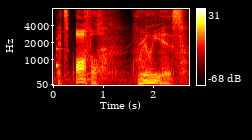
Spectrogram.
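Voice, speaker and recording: An actor playing a worried, mild older male villager with a very husky voice in a video game. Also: sits low, very animated, slow pace, noisy background, full character voice. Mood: worried, weary.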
